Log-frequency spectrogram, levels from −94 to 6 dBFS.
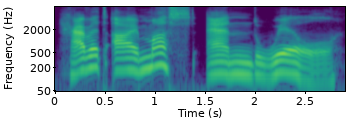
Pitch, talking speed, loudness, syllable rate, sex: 145 Hz, 125 wpm, -21 LUFS, 2.5 syllables/s, male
